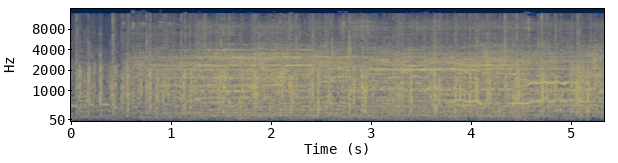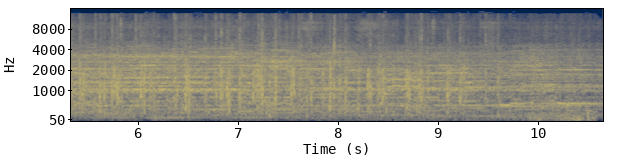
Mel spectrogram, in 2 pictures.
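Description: Fans holding German flags along a red carpet cheer and shout steadily as the mare Mandy arrives home from a truck, while music plays underneath; the dense, loud mix starts after a brief quiet moment and holds for about ten seconds.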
